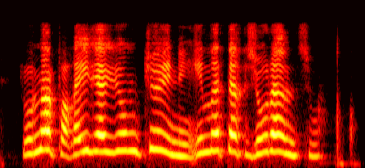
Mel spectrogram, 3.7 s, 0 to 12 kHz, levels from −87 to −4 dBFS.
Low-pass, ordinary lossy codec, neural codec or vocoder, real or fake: 7.2 kHz; Opus, 64 kbps; codec, 16 kHz, 1 kbps, FunCodec, trained on LibriTTS, 50 frames a second; fake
